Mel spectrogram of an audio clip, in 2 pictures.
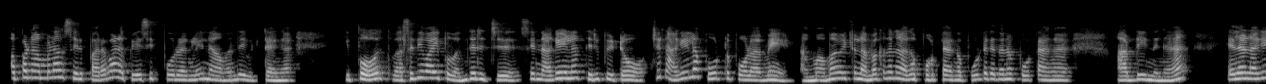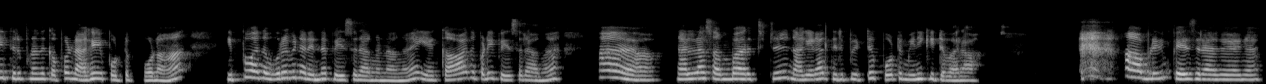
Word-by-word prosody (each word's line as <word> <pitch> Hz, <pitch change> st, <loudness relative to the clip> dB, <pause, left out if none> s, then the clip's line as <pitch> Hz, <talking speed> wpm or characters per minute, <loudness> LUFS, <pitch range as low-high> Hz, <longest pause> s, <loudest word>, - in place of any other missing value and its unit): அப்போ 280 Hz, +3 st, -1 dB
நம்மலாம் 315 Hz, +2 st, -1 dB
சரி 255 Hz, -1 st, +1 dB
பரவால்ல, 290 Hz, +10 st, 0 dB
பேசிட்டு 235 Hz, +2 st, -3 dB
போறாங்களேன்னு 220 Hz, +3 st, +1 dB
நான் 190 Hz, -2 st, -1 dB
வந்து 225 Hz, +3 st, 0 dB
விட்டேங்க. 185 Hz, 0 st, +1 dB, 0.6 s
இப்போ 230 Hz, +4 st, +4 dB, 0.3 s
வசதி 260 Hz, +10 st, 0 dB
வாய்ப்பு 290 Hz, -4 st, +1 dB
வந்துருச்சு. 225 Hz, +1 st, +1 dB, 0.2 s
"சரி 255 Hz, -, -2 dB
நகையெல்லாம் 280 Hz, +7 st, +2 dB
திருப்பிட்டோம். 225 Hz, -4 st, 0 dB
சரி 335 Hz, -, -6 dB
நகையெல்லாம் 310 Hz, +11 st, 0 dB
போட்டு 270 Hz, +1 st, -1 dB
போலாமே. 205 Hz, -1 st, +2 dB, 0.3 s
நம்ம 175 Hz, +2 st, +4 dB
அம்மா 225 Hz, +7 st, +3 dB
வீட்ல 275 Hz, -1 st, -2 dB
நமக்கு 235 Hz, +6 st, 0 dB
தானே 280 Hz, -2 st, +1 dB
நகை 235 Hz, +2 st, +1 dB
போட்டாங்க. 215 Hz, -1 st, +1 dB
போட்டுக்க 245 Hz, +4 st, -1 dB
தானே 245 Hz, +1 st, +2 dB
போட்டாங்க" 205 Hz, -1 st, -1 dB, 0.7 s
அப்டீன்னுங்க 195 Hz, -3 st, +2 dB, 0.6 s
எல்லா 265 Hz, +3 st, +6 dB
நகையும் 290 Hz, +3 st, 0 dB
திருப்புனதுக்கப்பறம், 255 Hz, -1 st, 0 dB
நகைய 260 Hz, +7 st, +3 dB
போட்டு 210 Hz, -1 st, -2 dB, 0.2 s
போனா, 185 Hz, -2 st, +2 dB, 0.7 s
"இப்போ 220 Hz, +8 st, -7 dB
அந்த 285 Hz, -3 st, +1 dB
உறவினர் 290 Hz, -2 st, +1 dB
என்ன 255 Hz, +3 st, +2 dB
பேசுறாங்கன்னாங்க, 185 Hz, -5 st, 0 dB, 0.2 s
என் 200 Hz, 0 st, -6 dB
காதுபடி 260 Hz, +4 st, -1 dB
பேசுறாங்க, 200 Hz, -3 st, -2 dB, 0.6 s
"அ -, -, +1 dB, 0.7 s
நல்லா 255 Hz, +3 st, +3 dB
சம்பாரிச்சுட்டு, 245 Hz, +2 st, +1 dB, 0.2 s
நகையெல்லாம் 225 Hz, +5 st, 0 dB
திருப்பிட்டு, 230 Hz, +2 st, -3 dB
போட்டு 230 Hz, +3 st, -1 dB
மினிக்கிட்டு 240 Hz, -3 st, 0 dB
வரா" 185 Hz, 0 st, -1 dB, 1.7 s
அப்டீன்னு 285 Hz, +1 st, 0 dB
பேசுறாங்கங்க. 225 Hz, -2 st, +2 dB
235 Hz, 130 wpm, -23 LUFS, 205-265 Hz, 1.7 s, எல்லா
